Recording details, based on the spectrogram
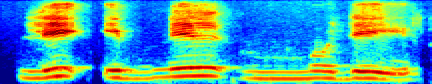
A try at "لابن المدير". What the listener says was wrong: لابن المدير. Alif is not pronounced. لابن ال.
